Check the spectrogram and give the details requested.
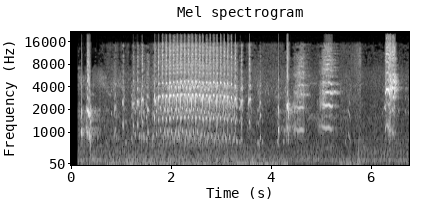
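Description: A hen gives a long, rattling, nasal cackle lasting about two seconds, then several short, clipped clucks at irregular intervals.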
